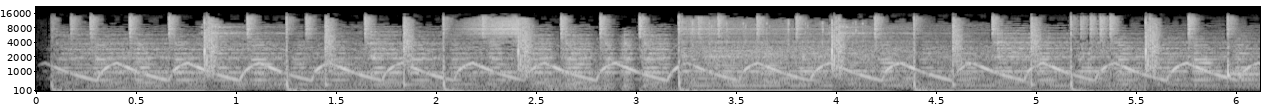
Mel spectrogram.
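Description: A siren wailing up and down about twice a second over music with a deep bass and sharp drum hits; both start abruptly.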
